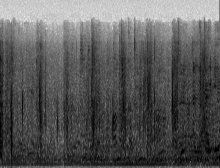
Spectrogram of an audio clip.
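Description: Footsteps on paving with indistinct voices of people talking nearby, the voices growing clearer in the second half.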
